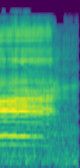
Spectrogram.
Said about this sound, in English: That's where you get depressed sheep, up north.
